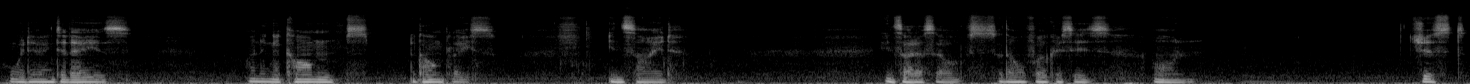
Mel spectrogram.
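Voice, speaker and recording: A man softly leading a guided meditation, calm and unhurried, with long pauses between phrases. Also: fairly low pitch, slight background noise.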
